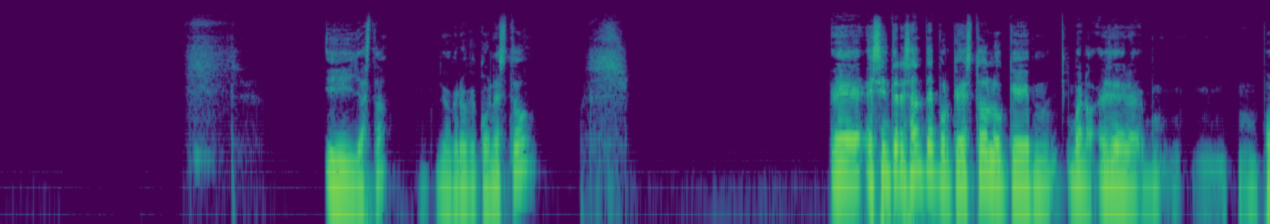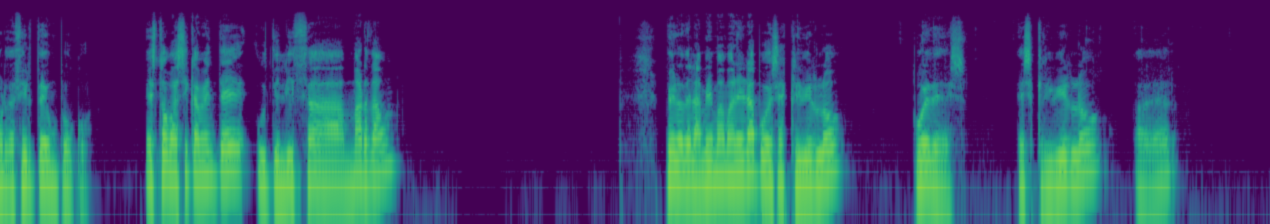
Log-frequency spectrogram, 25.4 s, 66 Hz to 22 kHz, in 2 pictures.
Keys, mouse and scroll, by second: 0.0-0.5 typing, 1.6-2.3 typing, 15.8-16.4 scroll down 1, 20.8-25.4 typing.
